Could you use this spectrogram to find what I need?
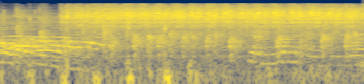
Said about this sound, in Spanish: Aplausos a Bo Concept. ¡Bravo!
